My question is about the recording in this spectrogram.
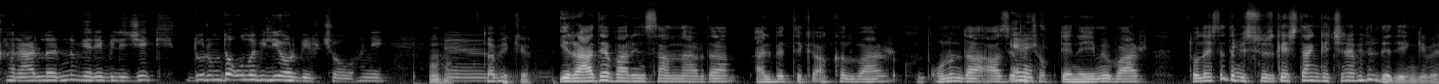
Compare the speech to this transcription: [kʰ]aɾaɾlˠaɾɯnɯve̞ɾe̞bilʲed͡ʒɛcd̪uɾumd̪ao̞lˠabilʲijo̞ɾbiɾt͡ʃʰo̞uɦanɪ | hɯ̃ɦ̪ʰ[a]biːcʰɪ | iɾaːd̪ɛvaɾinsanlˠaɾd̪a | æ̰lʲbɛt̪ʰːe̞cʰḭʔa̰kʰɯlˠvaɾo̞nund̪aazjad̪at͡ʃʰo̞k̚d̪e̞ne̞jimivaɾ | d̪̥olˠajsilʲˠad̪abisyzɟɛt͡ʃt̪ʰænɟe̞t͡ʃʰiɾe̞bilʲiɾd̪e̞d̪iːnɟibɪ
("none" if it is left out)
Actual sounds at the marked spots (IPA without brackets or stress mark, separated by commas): kʰ, a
